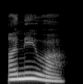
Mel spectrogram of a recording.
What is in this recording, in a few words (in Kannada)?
"ಅನುವು", Kannada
